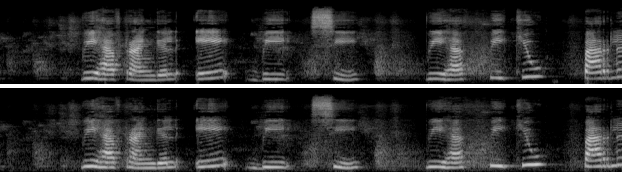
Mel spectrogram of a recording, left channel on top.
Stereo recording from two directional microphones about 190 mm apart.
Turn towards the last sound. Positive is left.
turn(degrees=25)  # may be behind; listen again after turning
